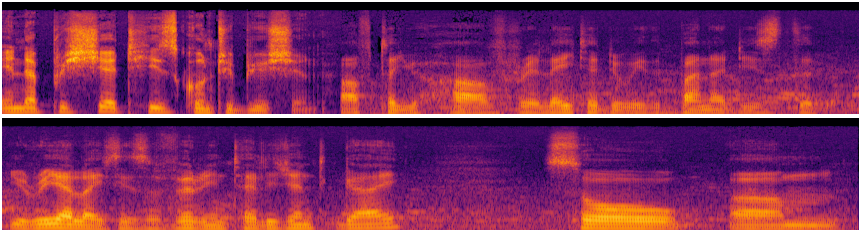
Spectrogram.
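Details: Adult man speaking; Normal fluent speech.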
